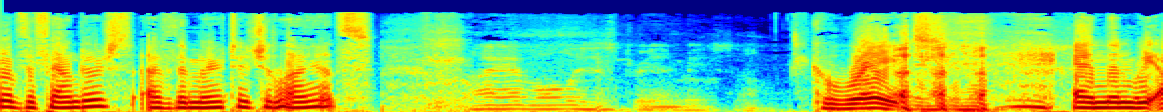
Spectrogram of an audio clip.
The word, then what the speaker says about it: meritage: And that word is, and I hope I'm saying it right, meritage. Rhymes with heritage, right? – Right.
